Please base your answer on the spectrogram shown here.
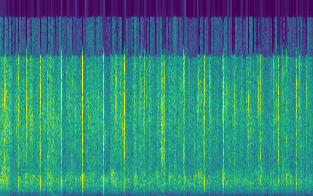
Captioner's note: applause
